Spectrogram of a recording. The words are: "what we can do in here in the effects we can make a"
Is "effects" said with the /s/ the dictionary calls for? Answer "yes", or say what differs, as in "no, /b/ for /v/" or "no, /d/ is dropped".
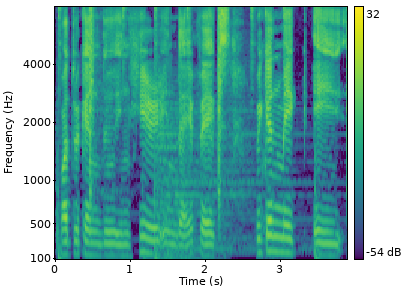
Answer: yes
